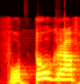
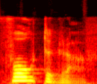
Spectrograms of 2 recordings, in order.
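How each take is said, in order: First: The stress falls on a later syllable. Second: The stress falls on the first syllable. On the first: The speaker calls it wrong. "Photograph हम नहीं कहते" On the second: The speaker calls it right. "Photograph में stress first part पर है"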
